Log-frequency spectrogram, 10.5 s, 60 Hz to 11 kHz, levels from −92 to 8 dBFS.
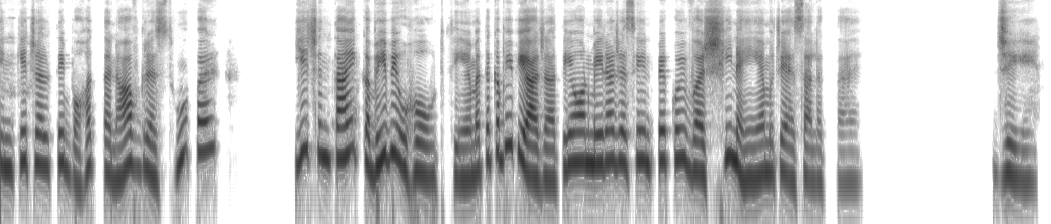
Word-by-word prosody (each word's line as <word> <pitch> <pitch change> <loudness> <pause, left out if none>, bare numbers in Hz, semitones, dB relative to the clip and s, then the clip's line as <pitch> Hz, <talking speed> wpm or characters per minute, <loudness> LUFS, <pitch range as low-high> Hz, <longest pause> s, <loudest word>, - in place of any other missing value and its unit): इनके 225 +3 -2
चलते 245 -1 -3
बहुत 220 +7 -5
तनावग्रस्त 200 -1 -1
हूँ, 285 +6 -2
पर 330 +2 +1 0.8
ये 320 +5 +1
चिंताएँ 290 -1 +3
कभी 235 +4 +4
भी 315 +1 +3
हो 200 -6 0
उठती 180 -1 -9
हैं, 175 - -1
मतलब 200 +9 -3
कभी 365 +4 +2
भी 290 - +6
आ 185 - +8
जाती 170 +3 -4
हैं 245 - +1
और 255 0 +3
मेरा 245 +1 +2
जैसे 260 +1 -2
इन 250 - -1
पे 265 - +1
कोई 275 +1 -2
वश 195 -2 +3
ही 290 - +2
नहीं 180 -9 +2
है, 190 - -1
मुझे 195 +1 -3
ऐसा 175 +1 -5
लगता 165 0 -15
है। 160 0 -16 1.3
जी। 180 -4 -5
225 Hz, 195 wpm, -20 LUFS, 180-265 Hz, 1.3 s, आ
